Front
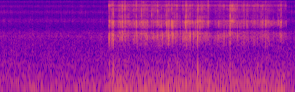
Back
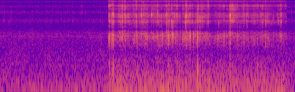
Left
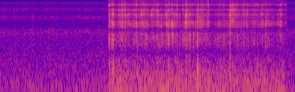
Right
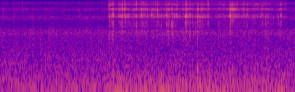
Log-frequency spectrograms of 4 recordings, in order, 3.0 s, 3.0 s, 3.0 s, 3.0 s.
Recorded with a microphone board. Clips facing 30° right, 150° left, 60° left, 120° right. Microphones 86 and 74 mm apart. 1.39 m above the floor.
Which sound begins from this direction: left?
Crumpling, at 1.1 s.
